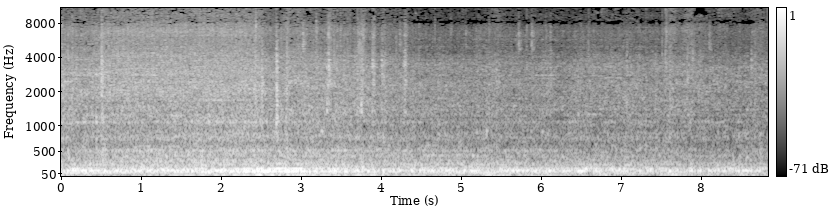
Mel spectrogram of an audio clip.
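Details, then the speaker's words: 1997 Ford F-250 heavy duty 4x4 7.5L: deep, steady low rumble from the front end while driving, no knock or whine; front differential pinion bearing or hub bearing assembly suspected, not confirmed. "yeah it sounds like a front i don't know if it's front differential or if that's like a hub bearing hub assembly here"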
